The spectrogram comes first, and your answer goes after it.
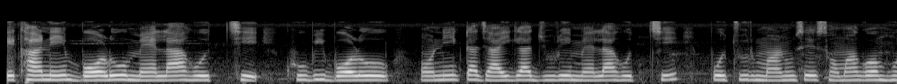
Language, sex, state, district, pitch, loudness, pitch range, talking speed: Bengali, female, West Bengal, Dakshin Dinajpur, 200 Hz, -16 LUFS, 195-210 Hz, 95 wpm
